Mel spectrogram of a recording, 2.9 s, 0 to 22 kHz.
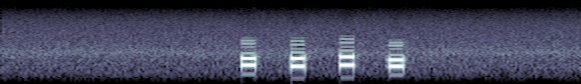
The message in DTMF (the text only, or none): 8594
